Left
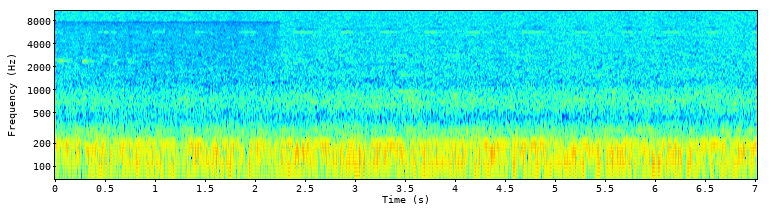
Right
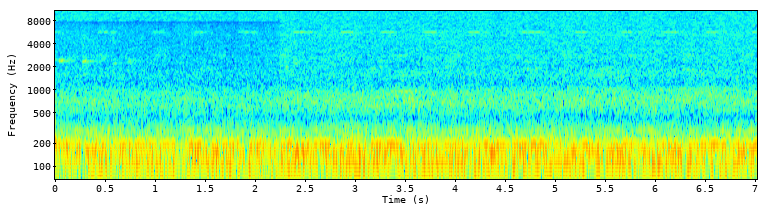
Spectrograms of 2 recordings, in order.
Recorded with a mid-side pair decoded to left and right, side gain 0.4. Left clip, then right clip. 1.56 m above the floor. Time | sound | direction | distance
0.0 | an insect | 20° right | ?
